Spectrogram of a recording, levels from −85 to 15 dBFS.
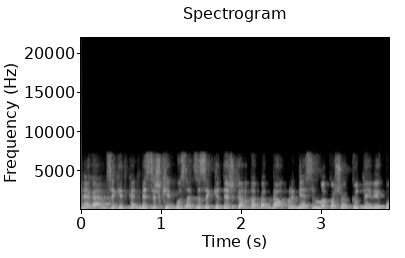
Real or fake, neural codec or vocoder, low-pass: real; none; 7.2 kHz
